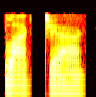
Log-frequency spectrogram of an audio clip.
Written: blackjack

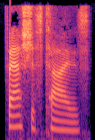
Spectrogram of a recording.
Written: fascistize

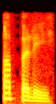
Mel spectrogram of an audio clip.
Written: uppity

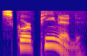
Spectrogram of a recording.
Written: scorpaenid

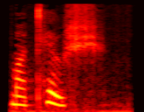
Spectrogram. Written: Mateus

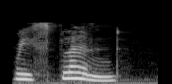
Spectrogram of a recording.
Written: resplend

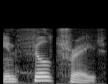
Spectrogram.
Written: infiltrate

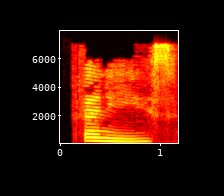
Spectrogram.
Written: phenies

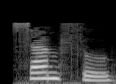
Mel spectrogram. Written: samfu

